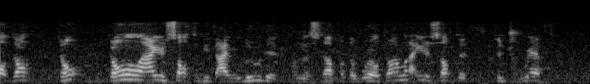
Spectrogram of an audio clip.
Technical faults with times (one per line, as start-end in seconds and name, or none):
0.00-5.91 noise suppressor artifacts
0.07-0.31 speech cut by the noise suppressor
0.58-0.81 speech cut by the noise suppressor
1.65-5.54 speech cut by the noise suppressor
